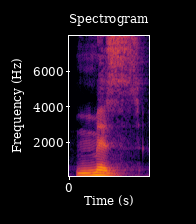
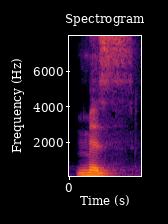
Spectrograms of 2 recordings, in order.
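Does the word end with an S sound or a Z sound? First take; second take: Z sound; Z sound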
